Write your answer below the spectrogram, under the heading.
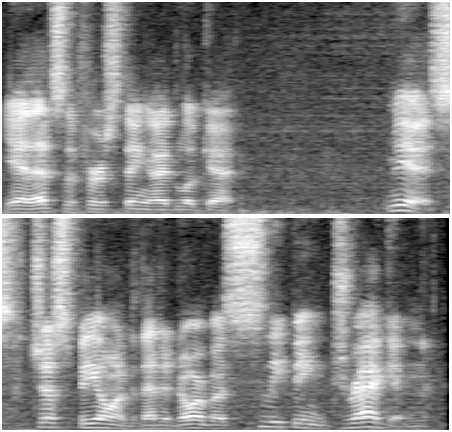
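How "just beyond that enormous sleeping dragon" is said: ordinary delivery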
